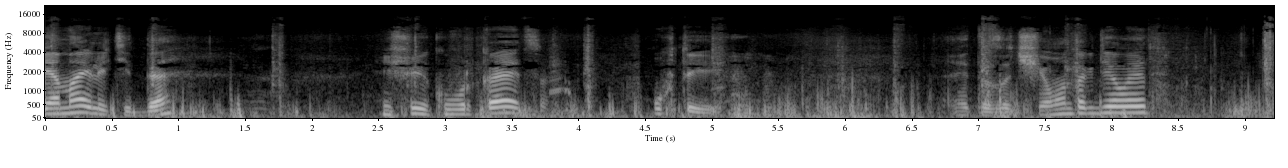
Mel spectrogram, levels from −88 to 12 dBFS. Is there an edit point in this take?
yes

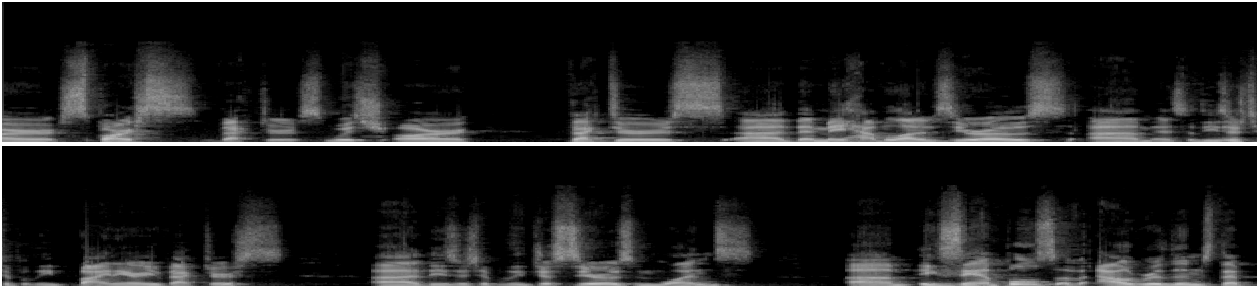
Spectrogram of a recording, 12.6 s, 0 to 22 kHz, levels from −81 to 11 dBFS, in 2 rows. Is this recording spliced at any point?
no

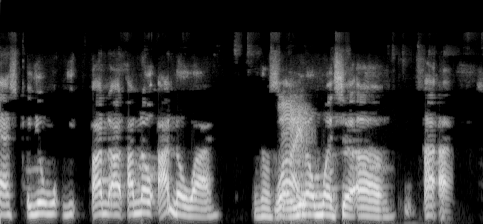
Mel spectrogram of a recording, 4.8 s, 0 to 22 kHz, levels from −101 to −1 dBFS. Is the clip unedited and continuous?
yes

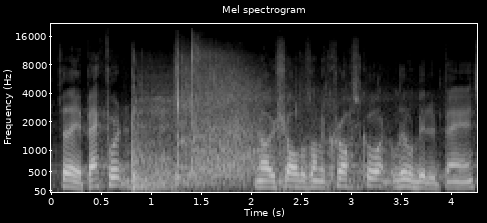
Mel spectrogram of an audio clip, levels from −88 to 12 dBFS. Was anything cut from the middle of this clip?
no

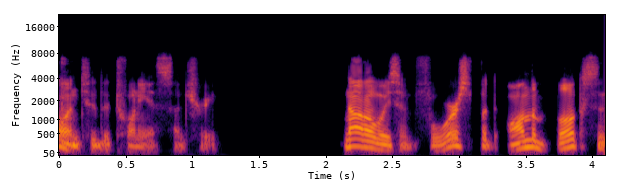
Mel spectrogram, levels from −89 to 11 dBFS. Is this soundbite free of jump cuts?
no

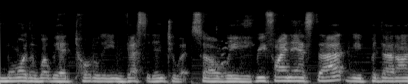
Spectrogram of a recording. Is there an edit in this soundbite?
yes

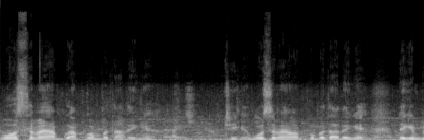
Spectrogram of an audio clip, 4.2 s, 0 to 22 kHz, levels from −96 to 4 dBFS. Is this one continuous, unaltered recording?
yes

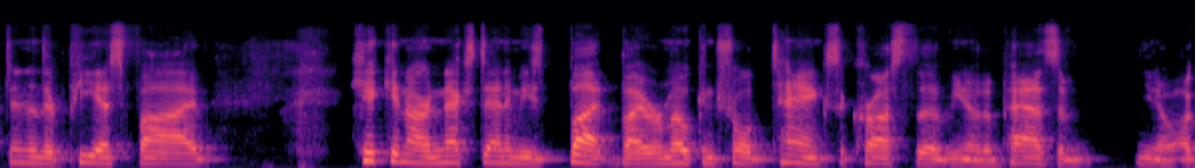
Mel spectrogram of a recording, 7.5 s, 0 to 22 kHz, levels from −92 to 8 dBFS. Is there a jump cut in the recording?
no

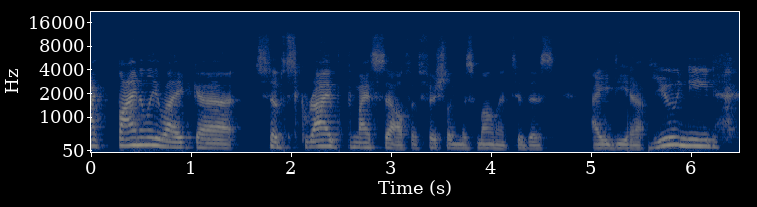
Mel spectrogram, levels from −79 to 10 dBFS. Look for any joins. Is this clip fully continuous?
no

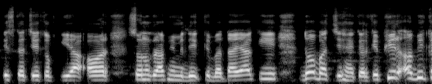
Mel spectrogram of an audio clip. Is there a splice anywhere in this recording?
no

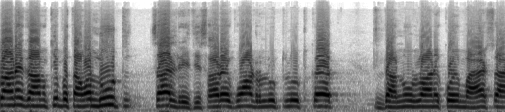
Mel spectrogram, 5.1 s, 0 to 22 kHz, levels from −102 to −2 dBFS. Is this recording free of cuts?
yes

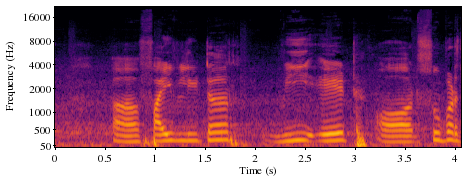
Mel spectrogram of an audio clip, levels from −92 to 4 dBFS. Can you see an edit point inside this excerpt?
yes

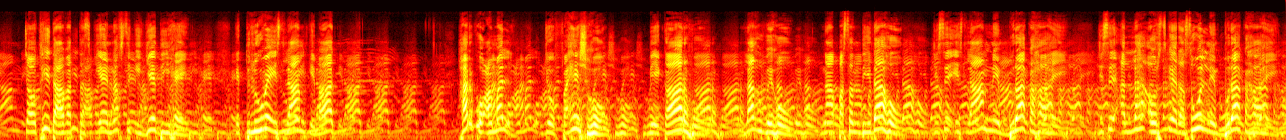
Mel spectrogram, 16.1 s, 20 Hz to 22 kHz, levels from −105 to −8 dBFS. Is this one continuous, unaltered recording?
yes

